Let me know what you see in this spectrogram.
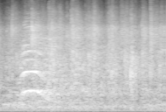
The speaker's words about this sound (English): That's all right. We'll take a little applause. We'll just take it.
